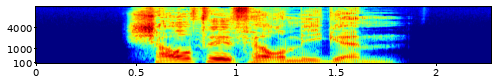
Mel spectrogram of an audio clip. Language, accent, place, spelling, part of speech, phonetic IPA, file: German, Germany, Berlin, schaufelförmigem, adjective, [ˈʃaʊ̯fl̩ˌfœʁmɪɡəm], De-schaufelförmigem.ogg
- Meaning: strong dative masculine/neuter singular of schaufelförmig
